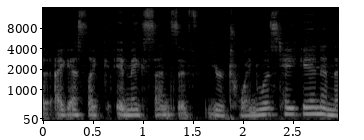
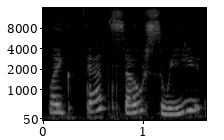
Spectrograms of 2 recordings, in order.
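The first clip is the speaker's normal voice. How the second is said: gushing; 8 semitones higher, slower than usual. Real, not acted. Gushing over sweet brother scene.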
